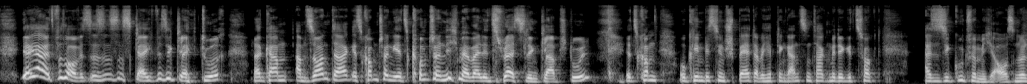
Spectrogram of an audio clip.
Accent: German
